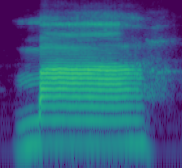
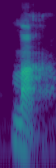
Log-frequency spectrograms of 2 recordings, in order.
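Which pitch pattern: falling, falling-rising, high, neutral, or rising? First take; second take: high; neutral. First: The pitch stays high and level. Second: The syllable is short and unstressed. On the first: It means mother. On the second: It marks a question. "the neutral tone ma"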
